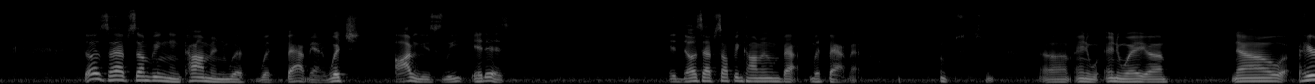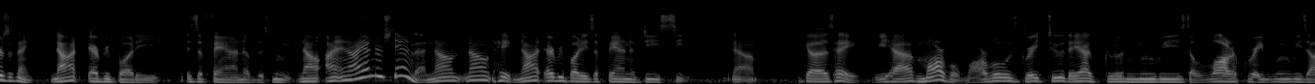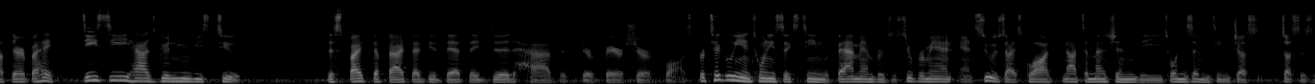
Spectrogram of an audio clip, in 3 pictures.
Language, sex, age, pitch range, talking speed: English, male, 20-39, 110-145 Hz, 175 wpm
